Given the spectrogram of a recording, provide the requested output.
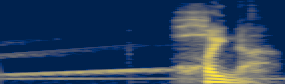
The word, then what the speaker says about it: Hoina: So it's not a ch sound. Hoina.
